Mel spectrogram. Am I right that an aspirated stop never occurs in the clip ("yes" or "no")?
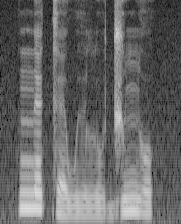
yes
